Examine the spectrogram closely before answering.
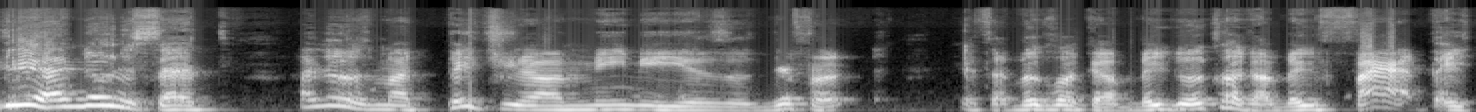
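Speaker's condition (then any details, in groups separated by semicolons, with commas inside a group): Speech impediment; exact professional term not known to speaker; speech hard for co-host to understand, speaker rejects mush mouth label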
